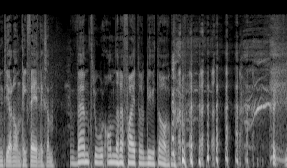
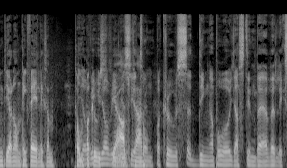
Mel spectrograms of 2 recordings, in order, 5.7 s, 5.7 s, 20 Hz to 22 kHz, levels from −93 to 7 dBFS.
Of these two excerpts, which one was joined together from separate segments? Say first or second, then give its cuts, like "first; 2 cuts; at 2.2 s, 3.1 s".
first; 2 cuts; at 1.4 s, 3.4 s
